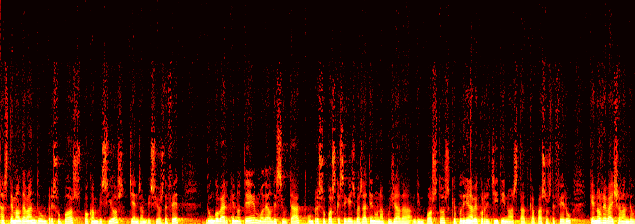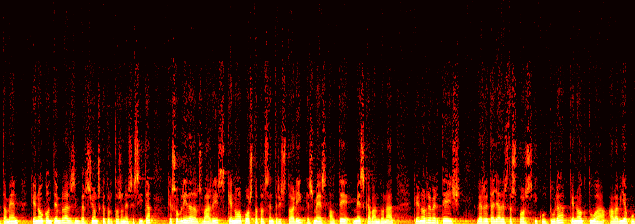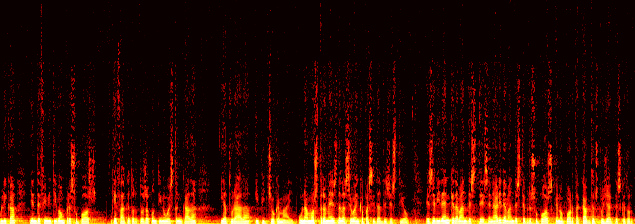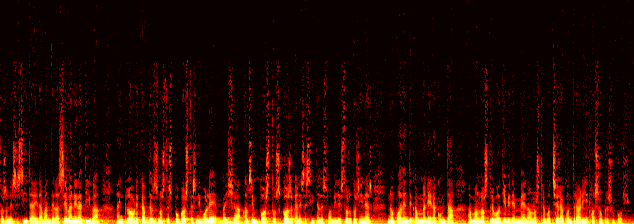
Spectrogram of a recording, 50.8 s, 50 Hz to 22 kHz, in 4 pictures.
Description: El Govern de Movem-PSC i ERC ha aprovat amb el suport de la CUP el pressupost per al 2025, en un ple extraordinari celebrat aquest divendres.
